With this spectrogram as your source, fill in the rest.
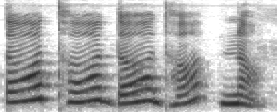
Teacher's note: दंत ध्वनि वह ध्वनि होती है जिसका उच्चारण क्या होता है दांतों के सहार से होता है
